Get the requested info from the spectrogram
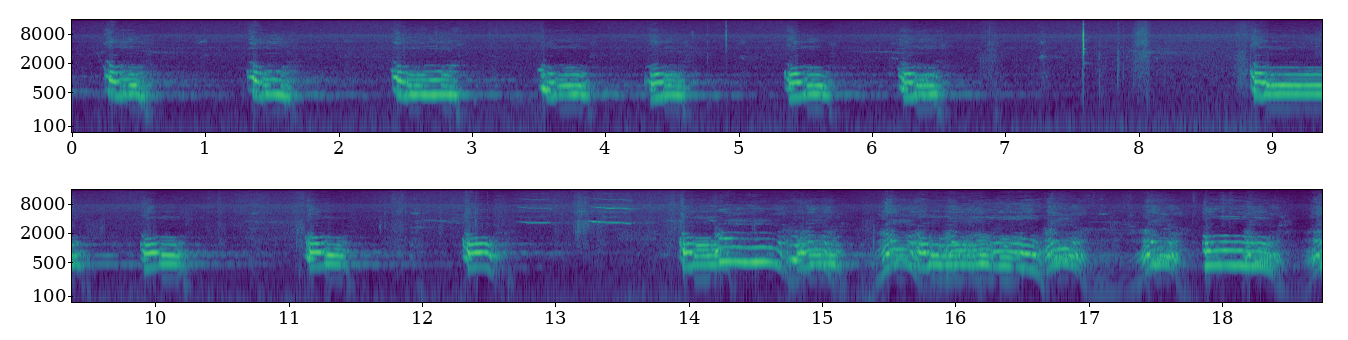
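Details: Sunny and Hazard, two untrained coonhounds, keep baying outside at a car sheltering a raccoon; a long run of short harmonic bays at a steady pace, then a second dog joins with overlapping, wavering howls near the end.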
